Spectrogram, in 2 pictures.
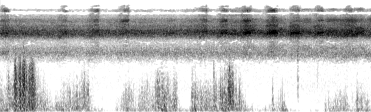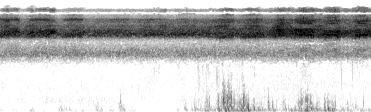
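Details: Cicadas in Crete, Greece, described as very loud: a dense, steady buzzing drone fills the upper range throughout, with low wind rumble gusting underneath.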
